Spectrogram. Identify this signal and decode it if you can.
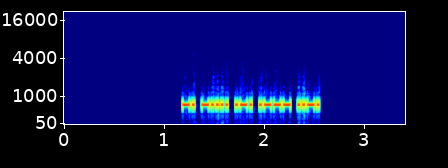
Morse code, heard as a keyed tone, about 47 wpm, 700 Hz. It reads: N6RJF
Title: USA Call Signs - 5 Characters - 3x Character Spacing - 50wpm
